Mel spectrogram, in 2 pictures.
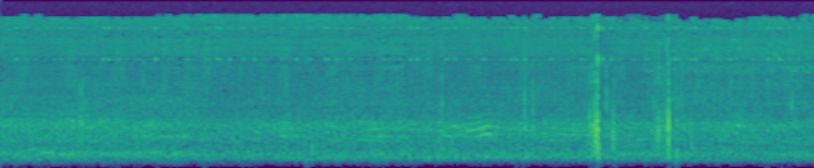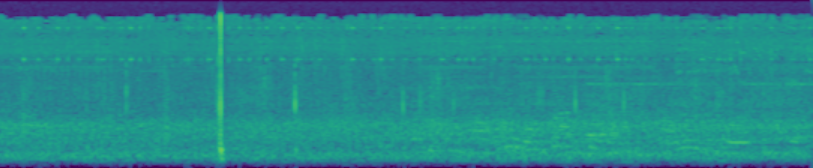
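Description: Indistinct background voices and a steady murmur, with three sharp clicks or knocks: one about four seconds in, another half a second later, and a louder one about three seconds after that.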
